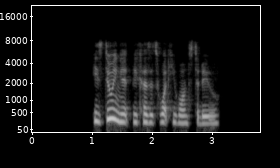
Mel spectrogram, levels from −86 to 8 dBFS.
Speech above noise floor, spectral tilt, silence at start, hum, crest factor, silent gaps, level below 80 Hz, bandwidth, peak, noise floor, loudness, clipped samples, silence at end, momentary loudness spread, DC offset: 61 dB; -5 dB/octave; 1.05 s; none; 18 dB; none; -74 dBFS; 8 kHz; -10 dBFS; -86 dBFS; -26 LUFS; under 0.1%; 0.7 s; 11 LU; under 0.1%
